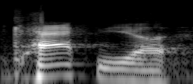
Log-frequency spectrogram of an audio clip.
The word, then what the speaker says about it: Cacnea: here and keep everything organized and the correct pronunciation for that was Cacnea dummy alright next is gonna be evolution let's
